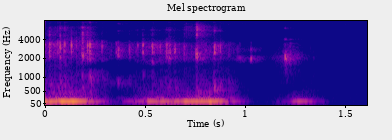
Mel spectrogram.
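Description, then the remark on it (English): Muffled keyboard typing in quick bursts of keystrokes, heard over a Skype call, with a brief pause and then a short final flurry. No one speaks. “You know, stop typing if you're ready to go.”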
